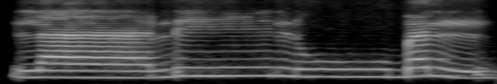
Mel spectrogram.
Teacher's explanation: lidah kita tidak sempurna lurus tapi agak menyimpang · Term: inhirf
